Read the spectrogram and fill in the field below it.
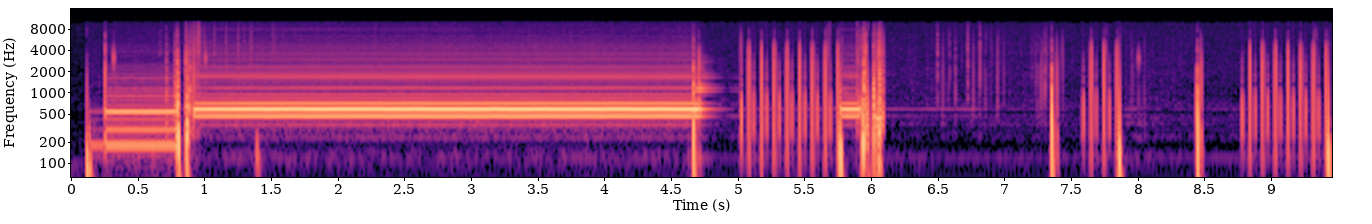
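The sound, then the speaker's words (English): A few brief tones lead into a steady, buzzy dial tone from a telephone incoming selector as it starts to cut in, holding for about four seconds, then cutting off into a series of short, sharp pulsed bursts and clicks. “This particular incoming selector actually has dial tone sound as it starts to cut in.”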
